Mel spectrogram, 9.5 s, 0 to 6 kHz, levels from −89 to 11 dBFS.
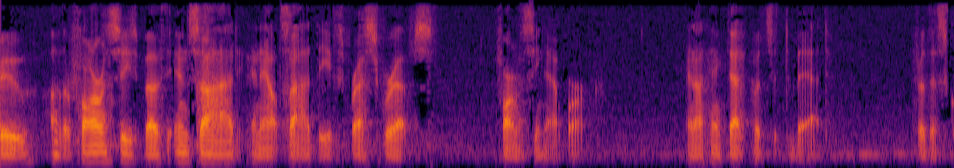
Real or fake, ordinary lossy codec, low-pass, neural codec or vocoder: real; AAC, 24 kbps; 5.4 kHz; none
